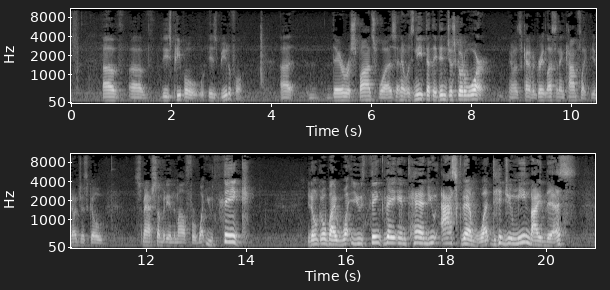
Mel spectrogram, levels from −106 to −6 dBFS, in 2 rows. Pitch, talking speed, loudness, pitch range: 120 Hz, 190 wpm, -28 LUFS, 110-160 Hz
